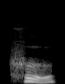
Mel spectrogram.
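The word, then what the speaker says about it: 呼: associated with the kidneys h-o-o pronounced like who which is associated with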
